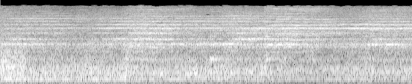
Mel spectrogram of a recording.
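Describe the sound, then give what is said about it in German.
A EuroCity train from Warsaw pulls into a station, a steady loud rumble overlaid with high, sustained wheel squeal that persists throughout without pause. “Der Eurocity aus Warschau fährt ein.”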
